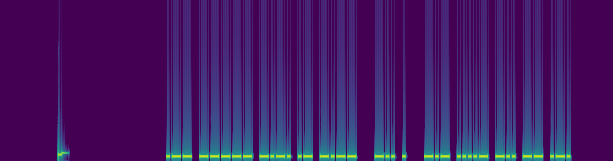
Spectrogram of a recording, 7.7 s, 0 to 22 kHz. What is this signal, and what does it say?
Morse code, heard as a keyed tone, about 36 wpm, 700 Hz. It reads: W0CAY DE K4DMR
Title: USA Callsign DE Callsign - 5 Characters - 35wpm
